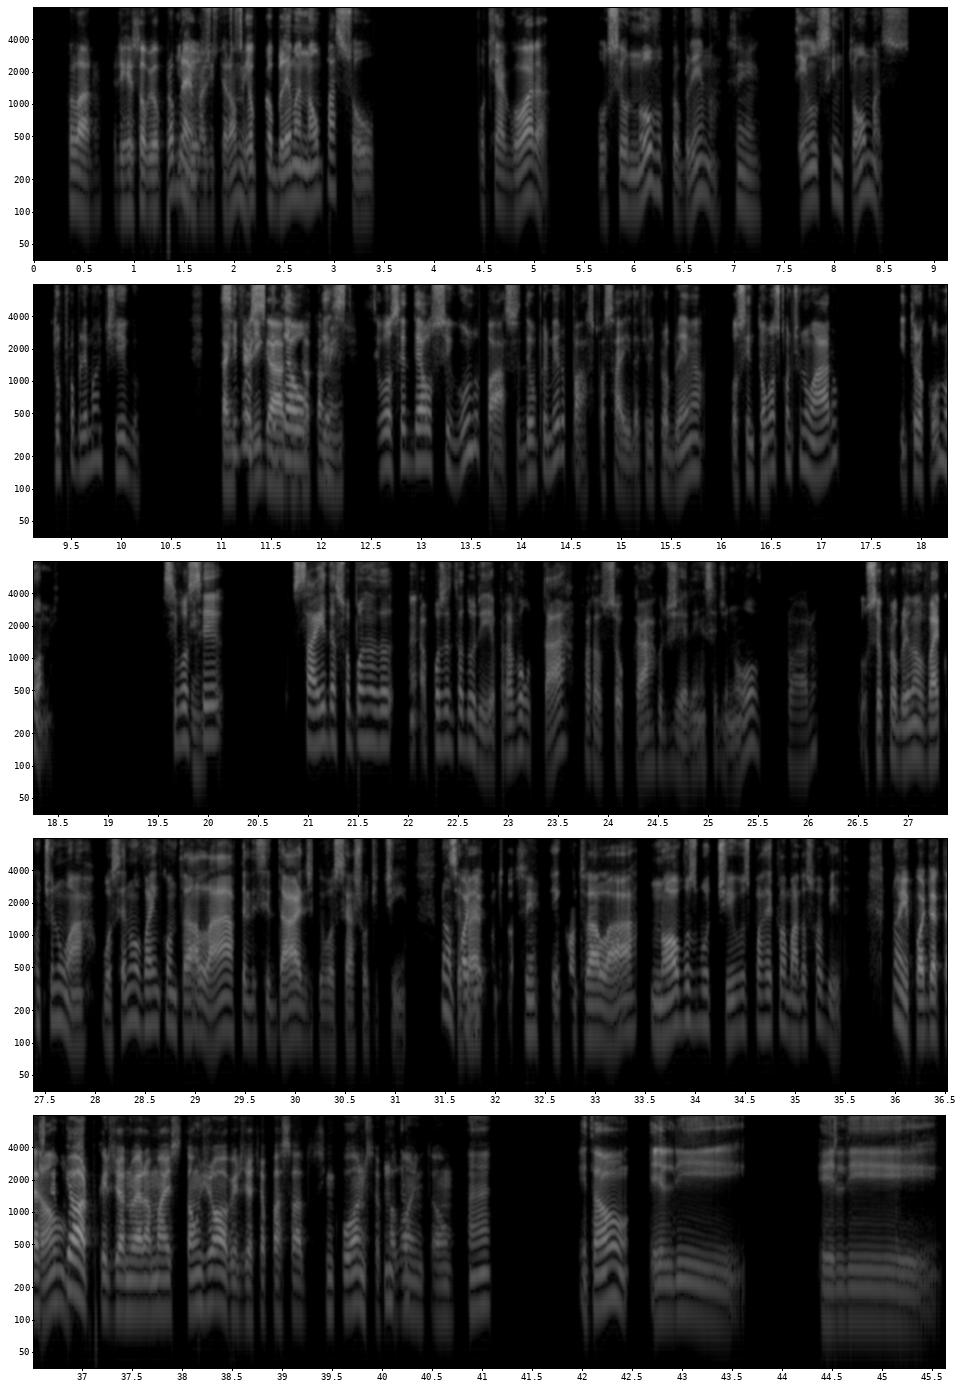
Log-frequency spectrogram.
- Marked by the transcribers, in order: unintelligible speech
- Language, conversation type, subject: Portuguese, podcast, Como você equilibra satisfação e remuneração no trabalho?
